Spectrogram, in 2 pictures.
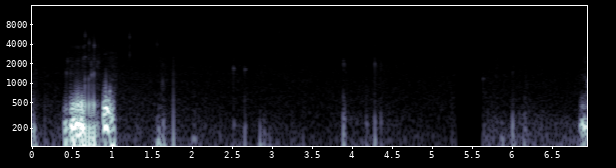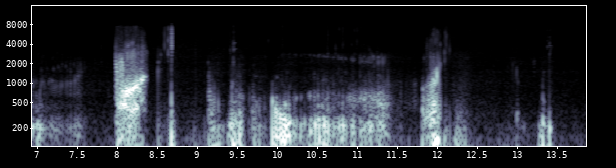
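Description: Loud gurgling and rumbling stomach growls in bursts with quiet gaps; hunger-related bowel sounds, a normal finding.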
